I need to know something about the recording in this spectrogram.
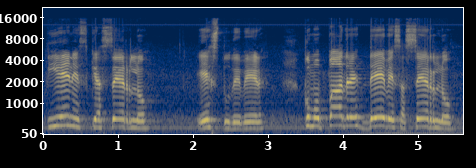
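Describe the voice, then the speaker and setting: A woman's voice: on the high side, slow, sharp tone, slight background noise. A woman playing an imperious, desperate mother in a melodramatic radio soap opera. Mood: desperate, pleading. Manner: haughty, melodramatic. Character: imperious, desperate mother confronting her former lover.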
